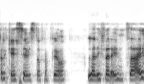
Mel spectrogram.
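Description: A woman speaks at a moderate pace. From Padua, Veneto, northern Italy. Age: 20s. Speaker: interviewee, student traveller. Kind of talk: interview. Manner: hesitant fillers.

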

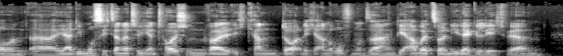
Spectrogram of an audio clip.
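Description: A man's fairly low, monotone, flat voice at a fairly quick pace with hardly any pauses, plus audible room echo. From East Frisia, northern Germany. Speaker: tourism office employee, podcast co-host. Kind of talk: casual chat.

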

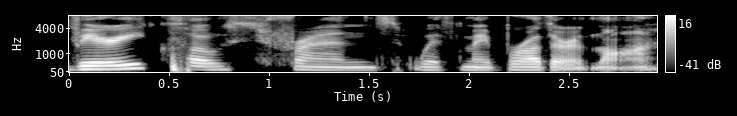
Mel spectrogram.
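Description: With a US Midwestern accent, a woman talks at a fairly slow pace in a very deep, low pitch with ordinary pitch variation. The sound is dry and close, with no echo. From Des Moines, Iowa (US Midwest). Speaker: high school alum. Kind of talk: casual chat. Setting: remote call.

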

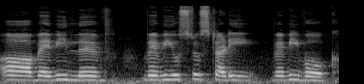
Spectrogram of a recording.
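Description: A woman speaks at a fairly slow pace in a flat monotone. Noticeable background noise is present. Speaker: podcast co-host. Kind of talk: casual chat.

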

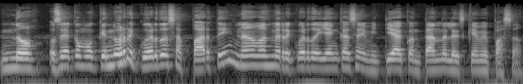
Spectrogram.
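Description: Pitched high, a man talks with hardly any pauses. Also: ordinary pitch variation, fairly quick pace. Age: 20s. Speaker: tattoo artist. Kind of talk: casual chat.

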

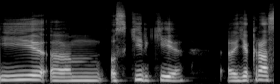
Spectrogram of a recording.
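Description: The recording of this woman's voice is very clean, with nothing audible in the background. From Lviv, western Ukraine. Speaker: entrepreneur and food blogger. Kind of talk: interview.

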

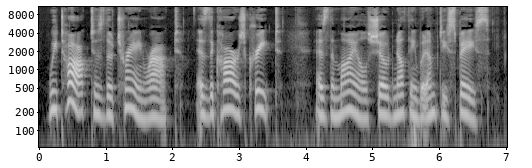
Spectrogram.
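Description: A woman's plain, everyday voice at medium pitch, with ordinary pitch variation and a fairly slow pace, on a very clean recording with a silent background. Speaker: audiobook narrator and study-guide reader.

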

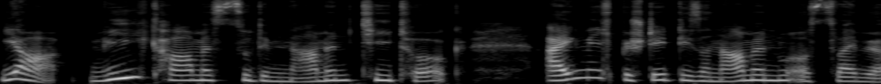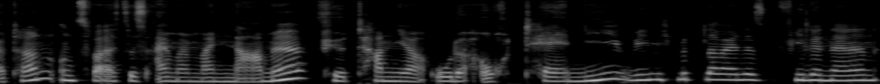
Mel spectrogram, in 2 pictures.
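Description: In an ordinary speaking voice, a woman talks at a fairly slow pace with fairly high pitch and ordinary pitch variation, recorded with a dry, close sound with no echo. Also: very clean recording, silent background. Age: 20s. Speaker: podcast host, bikini fitness athlete. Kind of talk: solo podcast introduction.

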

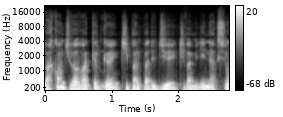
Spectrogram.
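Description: A man's very fast, somewhat breathy speech with a dark, mellow tone. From Ivory Coast. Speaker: musician. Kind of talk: casual chat.

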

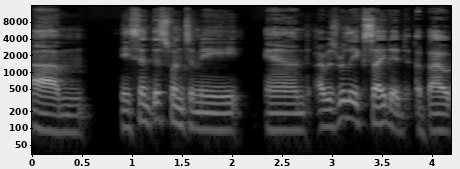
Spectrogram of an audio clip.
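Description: A man with a Canadian accent, very deep and low in pitch, with ordinary pitch variation on a very clean recording with a silent background. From Canada, Vancouver. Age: 40s. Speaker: author and musical theater writer. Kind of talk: interview conversation.

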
